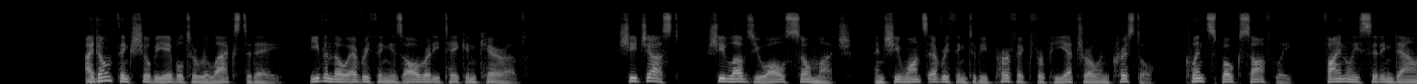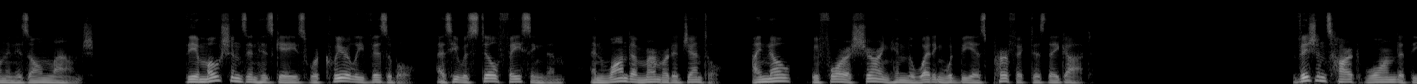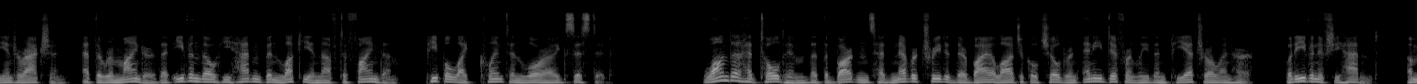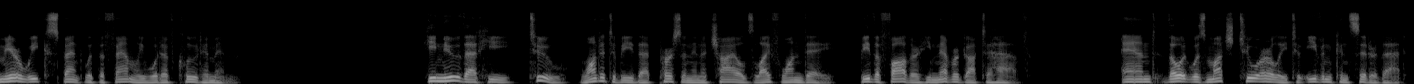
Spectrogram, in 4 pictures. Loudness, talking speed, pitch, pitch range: -35 LUFS, 185 wpm, 105 Hz, 95-120 Hz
